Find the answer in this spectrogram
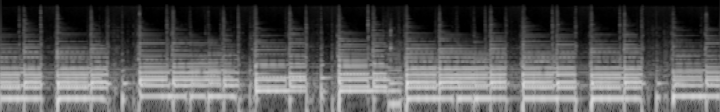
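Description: Music: an acoustic guitar strumming chords in a steady rhythm, with no vocals, in an instrumental passage of the song.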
